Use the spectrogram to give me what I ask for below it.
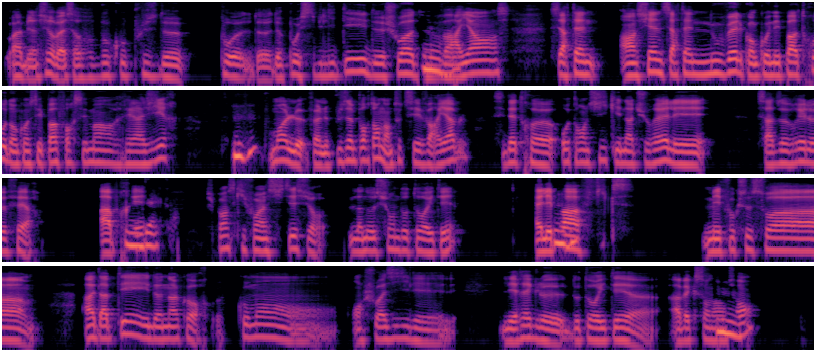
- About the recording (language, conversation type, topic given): French, podcast, Comment la notion d’autorité parentale a-t-elle évolué ?
- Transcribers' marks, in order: none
